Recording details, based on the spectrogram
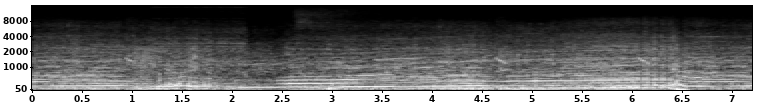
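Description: A race car in the RaceRoom Racing Experience game accelerates at full throttle. The engine roars steadily and loudly, its pitch climbing and then dropping sharply at a few gear shifts, with no voices.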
